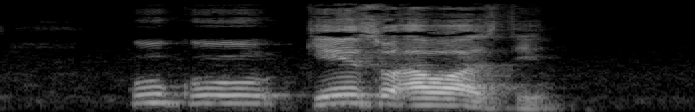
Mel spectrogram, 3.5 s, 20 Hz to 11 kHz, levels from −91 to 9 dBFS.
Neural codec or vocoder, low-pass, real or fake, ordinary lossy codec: none; 9.9 kHz; real; AAC, 64 kbps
